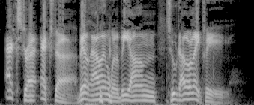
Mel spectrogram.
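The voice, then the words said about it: Old-timey newsie character voice. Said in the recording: “like a newsie that is aged out from the job”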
